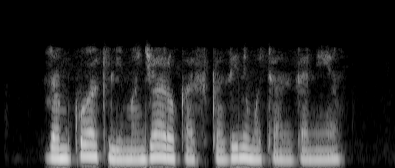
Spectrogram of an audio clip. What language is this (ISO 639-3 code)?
swa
